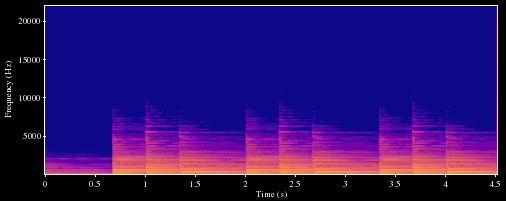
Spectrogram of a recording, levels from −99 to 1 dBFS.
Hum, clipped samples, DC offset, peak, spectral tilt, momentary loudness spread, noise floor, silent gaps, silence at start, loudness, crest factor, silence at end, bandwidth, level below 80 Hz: none; under 0.1%; under 0.1%; -12 dBFS; -9 dB/octave; 4 LU; -46 dBFS; none; 0 s; -25 LUFS; 14 dB; 0 s; 6.6 kHz; -40 dBFS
